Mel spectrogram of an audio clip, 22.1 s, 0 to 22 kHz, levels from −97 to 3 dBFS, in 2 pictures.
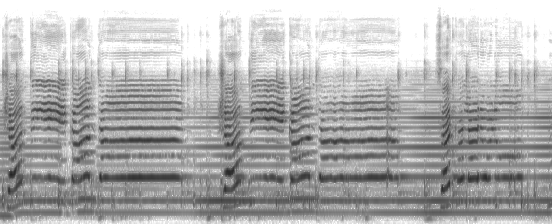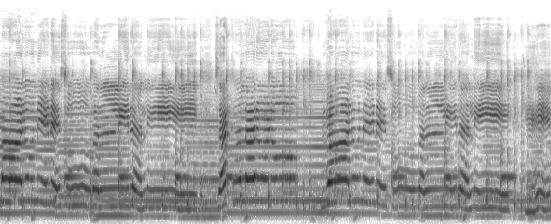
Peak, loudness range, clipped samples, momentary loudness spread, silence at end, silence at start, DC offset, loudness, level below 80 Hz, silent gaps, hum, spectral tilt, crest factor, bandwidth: -6 dBFS; 4 LU; under 0.1%; 12 LU; 0 s; 0 s; under 0.1%; -22 LUFS; -88 dBFS; none; none; -3 dB/octave; 18 dB; 15 kHz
